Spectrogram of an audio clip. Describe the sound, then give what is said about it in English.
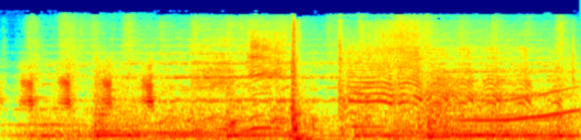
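A security service patrol car's engine hums steadily, a single sharp clunk like a door shutting cuts in midway, then the engine note climbs in pitch as the patrol car drives off. “He gets into a security service patrol car.”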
